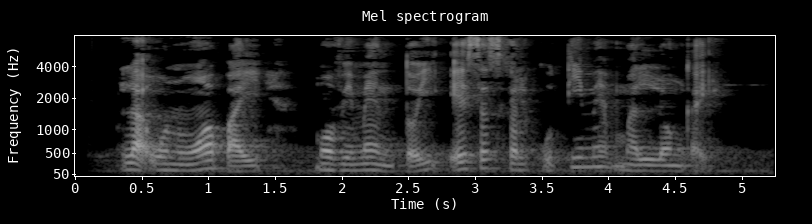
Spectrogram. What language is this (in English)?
Esperanto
